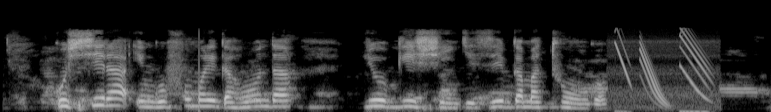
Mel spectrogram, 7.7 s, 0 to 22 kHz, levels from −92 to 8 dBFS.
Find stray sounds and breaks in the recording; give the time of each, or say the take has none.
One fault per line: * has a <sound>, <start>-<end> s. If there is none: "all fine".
* has a chirp, 6.1-7.2 s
